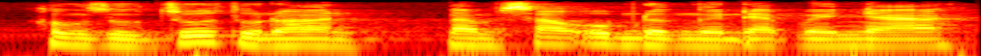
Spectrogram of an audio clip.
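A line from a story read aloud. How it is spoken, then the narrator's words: Bursting into laughter. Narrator (Vietnamese): Diệp Uyên cười phá lên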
